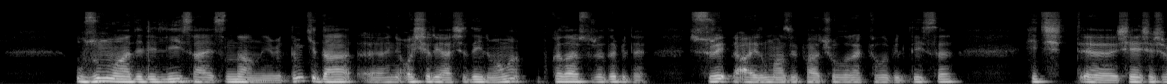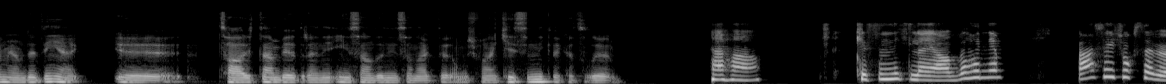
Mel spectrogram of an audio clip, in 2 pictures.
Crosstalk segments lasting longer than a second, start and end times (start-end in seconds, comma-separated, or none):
none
